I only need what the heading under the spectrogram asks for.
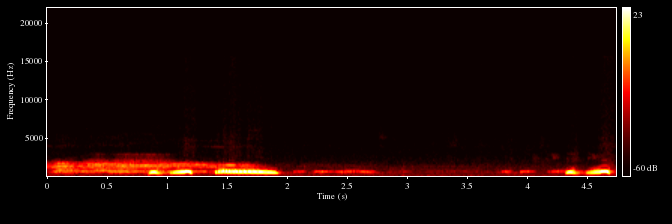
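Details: Caged decoy spotted dove giving a thúc gù coo: a short two-part hooked note and then a drawn-out level coo, with a fainter higher coo from another bird at the start and a new phrase beginning near the end.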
